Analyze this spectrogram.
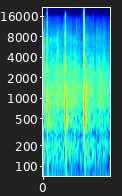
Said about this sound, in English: So how, we can clap for that. I'll clap for that. Come on now, it's the gospel.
